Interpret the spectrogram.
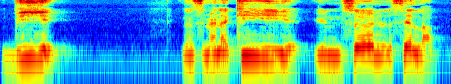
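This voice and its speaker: A man leads a phonics lesson, repeating each word slowly and clearly. His voice sits a little high and rises and falls a lot. He mixes French with Arabic as he explains. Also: big pitch swings, darkish tone. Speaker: teacher. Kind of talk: slow, repetitive phonics lesson.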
